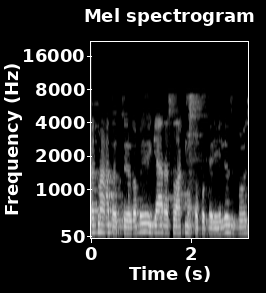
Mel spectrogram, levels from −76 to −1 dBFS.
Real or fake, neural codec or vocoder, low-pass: real; none; 7.2 kHz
